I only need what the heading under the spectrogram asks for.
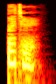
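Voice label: "butter", US English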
